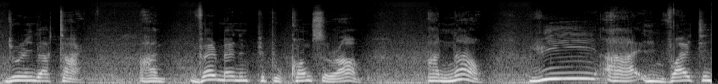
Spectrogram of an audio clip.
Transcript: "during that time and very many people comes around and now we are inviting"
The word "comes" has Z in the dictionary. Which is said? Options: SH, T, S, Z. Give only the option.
S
